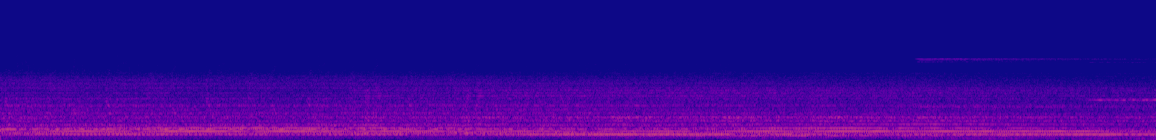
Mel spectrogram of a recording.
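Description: Ambient synthesizer drone: layered, sustained tones held steady and washed in delay and reverb. A thin, high tone joins near the end.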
